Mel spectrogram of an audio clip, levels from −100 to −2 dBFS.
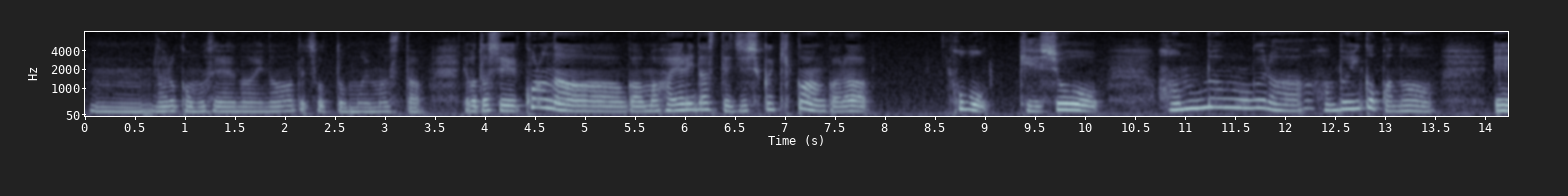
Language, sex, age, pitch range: Japanese, female, 20-39, 175-235 Hz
